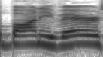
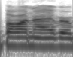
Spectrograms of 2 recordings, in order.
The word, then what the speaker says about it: Bon Iver: met the drummer and I've been calling him Bon Iver my entire life and then uh Zach was like that's crazy it's Bonnie ve and I'm like who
